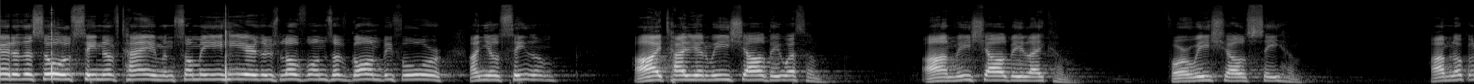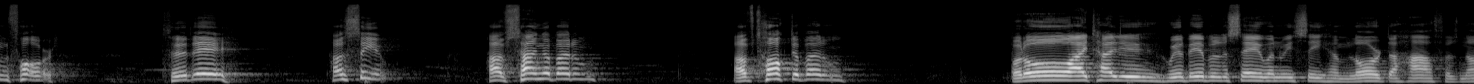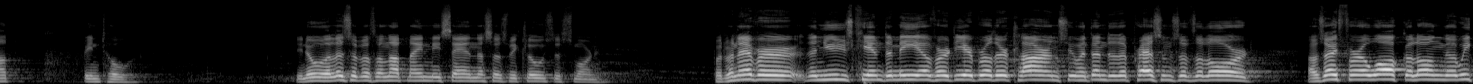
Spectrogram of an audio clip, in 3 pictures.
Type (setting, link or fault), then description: setting, large echoing room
